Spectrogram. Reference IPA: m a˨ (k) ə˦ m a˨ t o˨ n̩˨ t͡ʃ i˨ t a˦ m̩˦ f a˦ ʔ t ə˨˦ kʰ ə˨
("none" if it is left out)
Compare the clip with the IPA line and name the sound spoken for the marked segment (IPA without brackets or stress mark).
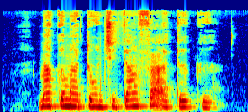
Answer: k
